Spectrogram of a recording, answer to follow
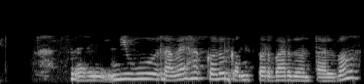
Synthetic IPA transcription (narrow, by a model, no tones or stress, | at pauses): sɐɾiniːʋuɾɐʋeɦɐkːɐɭuɡɐmpɐɾɐbaːɾd̪uɐnt̪ɐːlʋaː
